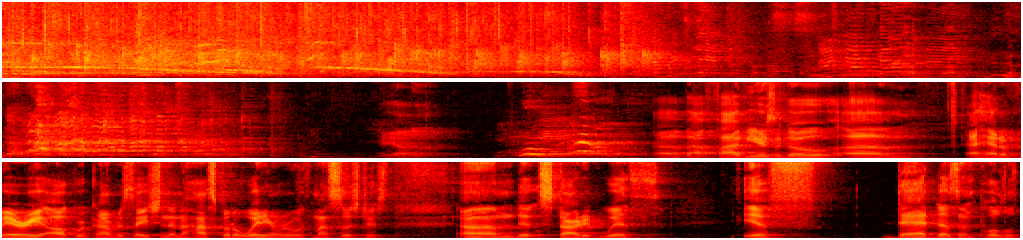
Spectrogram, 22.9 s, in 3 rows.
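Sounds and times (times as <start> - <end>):
whoops: 0.0 - 4.5, 11.5 - 12.4
audience clapping: 0.0 - 5.8
laughter: 7.1 - 10.0
speech: 13.2 - 22.9.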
